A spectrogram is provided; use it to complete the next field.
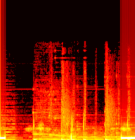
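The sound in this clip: A telephone is dialed and rings to call someone's mother: a steady low tone at the start, a busy stretch of short beeps and clicks, then the steady tone returning loudly at the end.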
